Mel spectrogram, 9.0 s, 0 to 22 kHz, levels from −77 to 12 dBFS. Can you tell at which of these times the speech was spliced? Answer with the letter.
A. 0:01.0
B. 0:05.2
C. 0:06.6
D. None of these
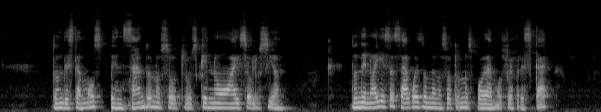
B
